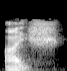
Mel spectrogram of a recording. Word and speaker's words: Aish: I wanted to say my name is pronounced oh I'm sorry it's aish i s so aish I am not at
